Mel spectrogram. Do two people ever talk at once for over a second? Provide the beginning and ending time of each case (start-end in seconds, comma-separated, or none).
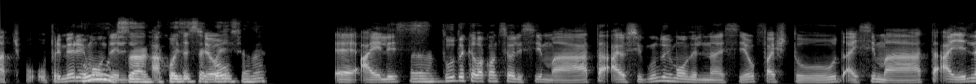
0.8-2.4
